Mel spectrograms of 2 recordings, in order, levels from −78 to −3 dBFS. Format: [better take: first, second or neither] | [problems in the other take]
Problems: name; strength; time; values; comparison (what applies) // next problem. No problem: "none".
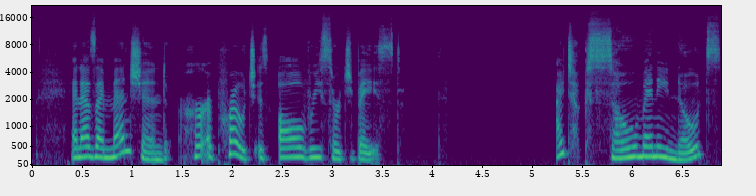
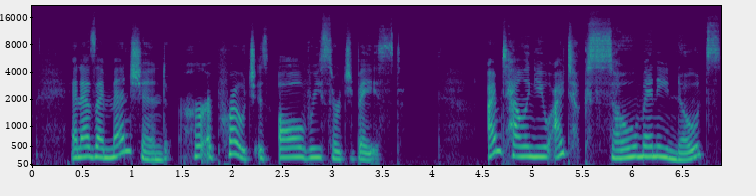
second | audio cutting out; at 4 s for 1 s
